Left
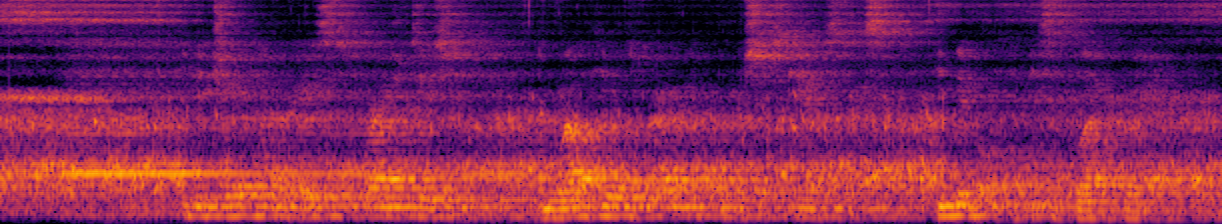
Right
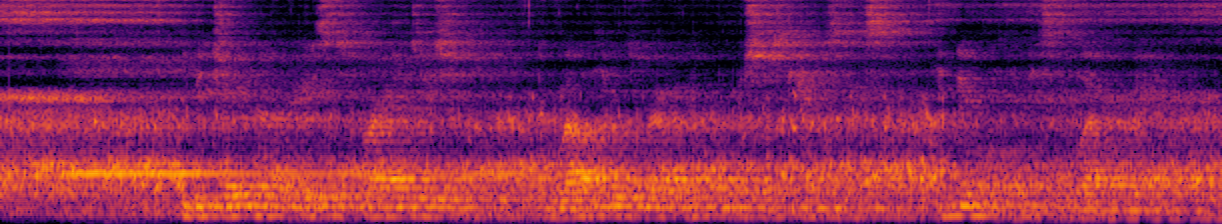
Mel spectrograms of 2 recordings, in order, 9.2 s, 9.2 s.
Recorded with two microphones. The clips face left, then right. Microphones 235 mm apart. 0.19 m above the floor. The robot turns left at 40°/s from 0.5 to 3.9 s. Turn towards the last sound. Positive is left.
turn(degrees=110)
